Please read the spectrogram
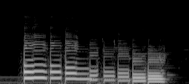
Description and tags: guitar melody 3
Improvised samples from home session..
